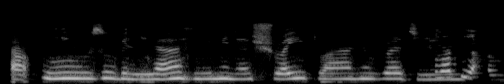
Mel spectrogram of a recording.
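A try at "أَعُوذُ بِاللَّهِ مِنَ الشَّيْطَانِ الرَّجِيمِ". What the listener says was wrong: बड़ी हा की अदायगी, रहमान और रहीम में आऊज़ु में आइन की अदायगी, इस पे मेहनत करिएगा आप फिर, ठीक है।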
